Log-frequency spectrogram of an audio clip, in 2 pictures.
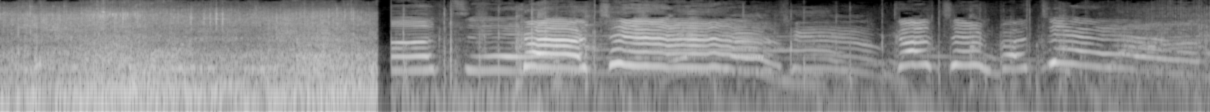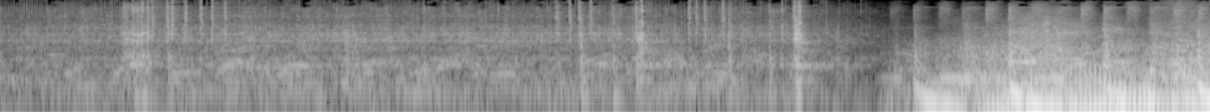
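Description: Race-side outdoor sound: a noisy wash, then high-pitched children's voices shouting and cheering for a few seconds, then quieter ambience with scattered clicks. Electronic music with a steady low beat comes in near the end.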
